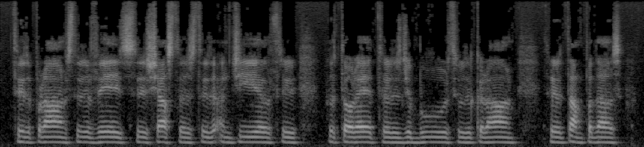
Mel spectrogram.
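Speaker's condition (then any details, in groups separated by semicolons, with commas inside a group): No condition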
